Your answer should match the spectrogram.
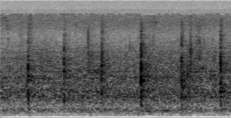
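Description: Near silence: quiet room tone with a handful of faint, irregular clicks.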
